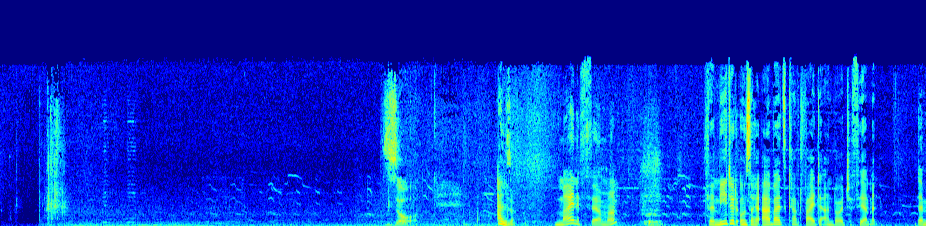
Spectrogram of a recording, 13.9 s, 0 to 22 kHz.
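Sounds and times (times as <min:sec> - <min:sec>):
seagulls calling outdoors: 0:02.9 - 0:13.8
speech: 0:05.9 - 0:06.3, 0:07.5 - 0:10.0, 0:10.6 - 0:13.2.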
